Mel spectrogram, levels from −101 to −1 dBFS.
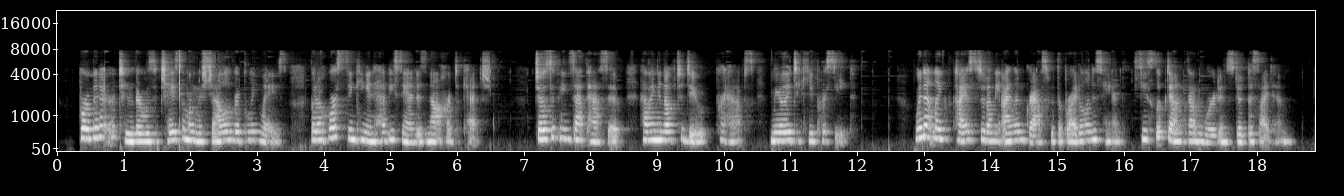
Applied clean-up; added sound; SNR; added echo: neural mask model DeepFilterNet 3.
